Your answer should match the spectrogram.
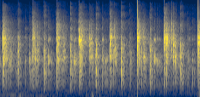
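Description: An aerosol spray paint can being shaken, its mixing ball rattling in quick sharp clacks, about ten a second.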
